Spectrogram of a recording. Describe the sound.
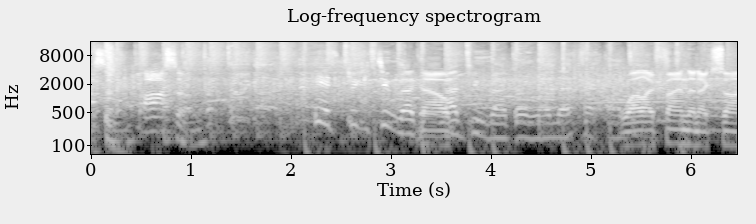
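A crowd applauds after a song performance, steady clapping running beneath a man talking throughout.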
